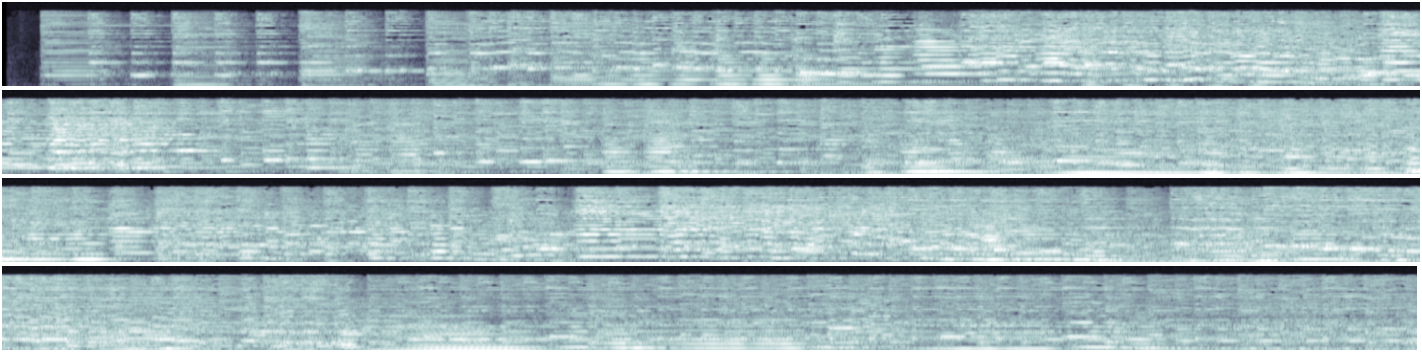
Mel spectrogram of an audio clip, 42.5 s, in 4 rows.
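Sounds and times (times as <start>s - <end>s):
allegro classical piece: 0.1s - 42.5s.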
